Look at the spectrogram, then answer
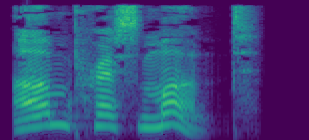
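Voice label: "empressement", British English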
